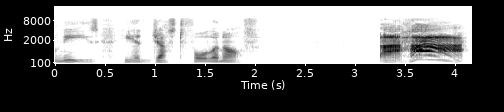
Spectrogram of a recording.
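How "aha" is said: loud, high challenge from a little knight; yelled. A narrator's reading. Squat knight seeing Harry, Ron and Hermione, yelling. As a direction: yell it out in triumphant discovery. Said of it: "he yelled".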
